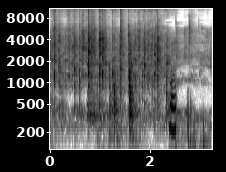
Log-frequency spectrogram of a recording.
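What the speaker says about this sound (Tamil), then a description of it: "இது எல்லாமே நம்ம நல்லா மிக்ஸ் பண்ணி வச்சிடலாம்" A spoon clinks and scrapes against a bowl mixing gram flour masala in quick, irregular strokes, close and fairly quiet, ending with a sharper knock.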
